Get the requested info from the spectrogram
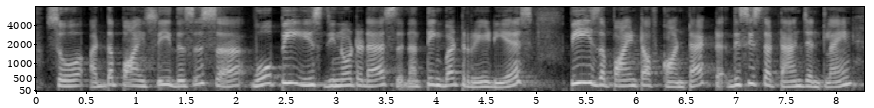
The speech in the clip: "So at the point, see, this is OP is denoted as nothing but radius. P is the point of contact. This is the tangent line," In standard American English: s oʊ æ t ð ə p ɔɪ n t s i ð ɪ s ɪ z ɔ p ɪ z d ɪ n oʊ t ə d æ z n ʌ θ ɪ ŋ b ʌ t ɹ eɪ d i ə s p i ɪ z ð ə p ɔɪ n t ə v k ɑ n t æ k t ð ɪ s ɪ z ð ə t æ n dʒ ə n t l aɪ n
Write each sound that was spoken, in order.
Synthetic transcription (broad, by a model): s oʊ æ t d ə p ɔɪ n t s i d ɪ s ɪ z ɔ p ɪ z d ɪ n oʊ t ə d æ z n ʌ t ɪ ŋ b ʌ t ɹ eɪ d i ə s p i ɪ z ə p ɔɪ n t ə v k ɑ n t æ k t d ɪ s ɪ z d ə t æ n dʒ ə n t l aɪ n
